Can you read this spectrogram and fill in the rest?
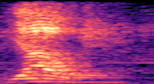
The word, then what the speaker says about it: Yahweh: He's using, in the Old Testament, the word Lord, as we have it, is a way of speaking about that divine name, Yahweh. Some think it's pronounced as that.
